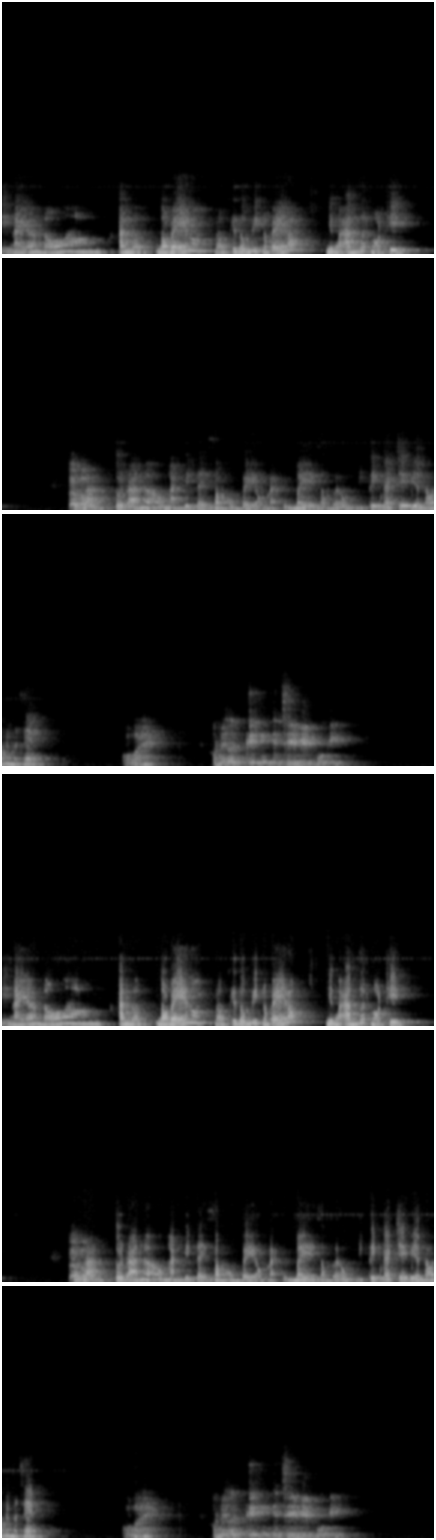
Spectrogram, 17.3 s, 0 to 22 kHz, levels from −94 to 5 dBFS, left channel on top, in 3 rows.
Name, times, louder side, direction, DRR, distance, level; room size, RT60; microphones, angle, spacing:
voice 1, 0.0-3.9 4.3-5.4 6.7-12.0 13.4-13.5, right 3 dB, 90° right, 7 dB, 0.8 m, -32 dB
voice 2, 6.7-7.0 13.1-13.6 14.3-16.1, left 1 dB, 25° left, -4 dB, 3.9 m, -40 dB
11.5 x 11.0 x 2.6 m, 0.70 s
head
